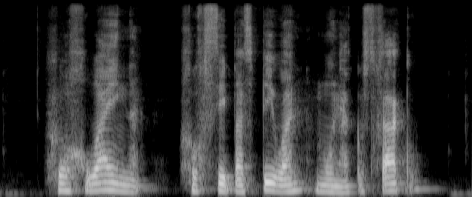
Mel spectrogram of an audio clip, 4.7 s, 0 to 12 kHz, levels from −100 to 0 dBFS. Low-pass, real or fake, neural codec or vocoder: 10.8 kHz; fake; codec, 44.1 kHz, 3.4 kbps, Pupu-Codec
